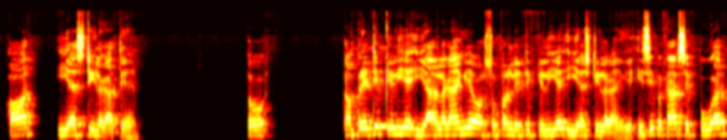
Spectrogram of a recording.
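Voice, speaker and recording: A man teaching an English grammar lesson to schoolchildren, explaining slowly and repeating himself. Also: fairly high pitch, dark tone, echoey room, rough recording. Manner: slow, repetitive explaining, addressing children. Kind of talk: classroom lesson.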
